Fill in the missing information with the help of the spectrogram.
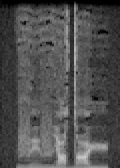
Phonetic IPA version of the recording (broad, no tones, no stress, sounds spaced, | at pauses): v e v i dˤ y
